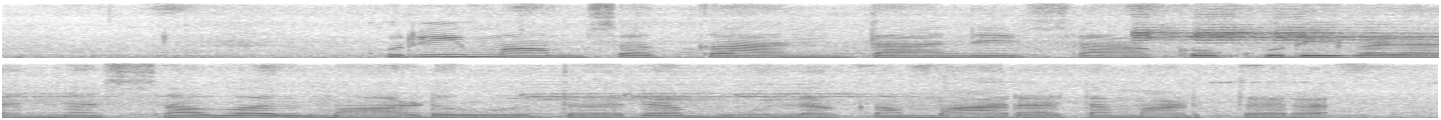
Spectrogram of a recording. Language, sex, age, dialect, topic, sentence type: Kannada, female, 18-24, Dharwad Kannada, agriculture, statement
